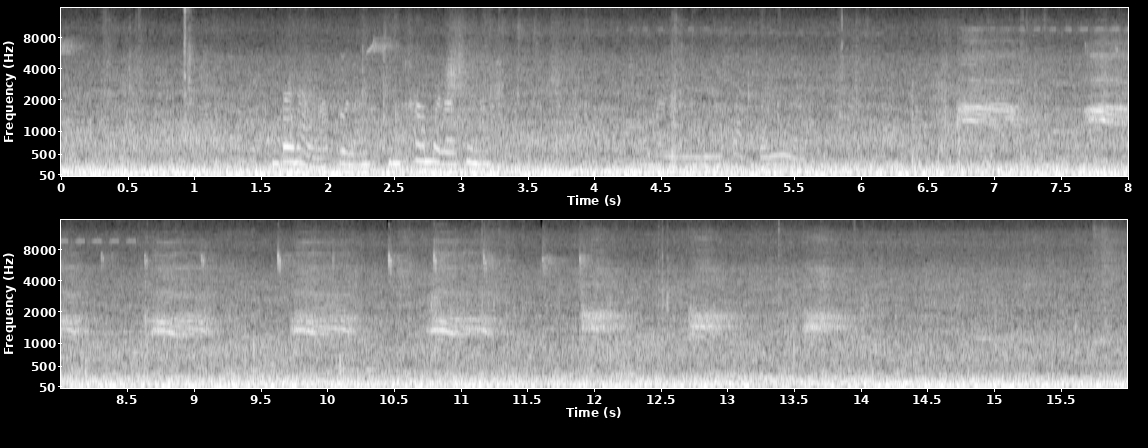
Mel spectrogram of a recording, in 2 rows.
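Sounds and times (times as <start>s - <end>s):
steady low rumble: 0.0s - 16.0s
crow cawing: 6.7s - 14.0s.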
